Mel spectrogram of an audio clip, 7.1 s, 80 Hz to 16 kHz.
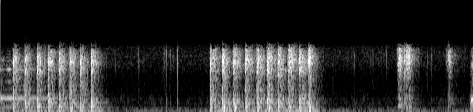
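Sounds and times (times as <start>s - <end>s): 
fist pounding on a door: 0.2s - 1.6s, 3.1s - 4.8s
scattered thumps: 0.2s - 7.0s.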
